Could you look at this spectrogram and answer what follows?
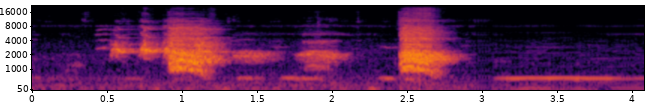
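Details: Crow calls from a flock, described as fighting: several overlapping rough, hoarse caws of varying length, ending with one loud harsh caw, over a faint steady hum.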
